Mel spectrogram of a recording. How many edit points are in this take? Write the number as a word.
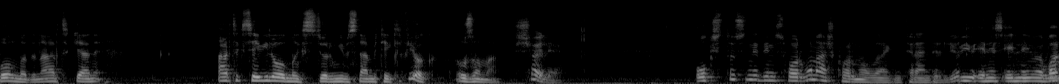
two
